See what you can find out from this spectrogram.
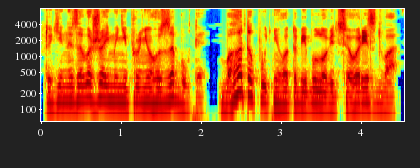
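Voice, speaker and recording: A man's voice: mid-range voice, fast, close to an everyday voice. A man voicing a cold, grumbling old miser who answers curtly. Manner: grumbling, curt.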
